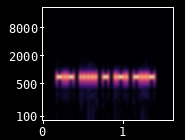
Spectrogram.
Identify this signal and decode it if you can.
Morse code, heard as a keyed tone, about 47 wpm, 700 Hz. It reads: K5TRX
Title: USA Call Signs - 5 Characters - 3x Character Spacing - 50wpm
